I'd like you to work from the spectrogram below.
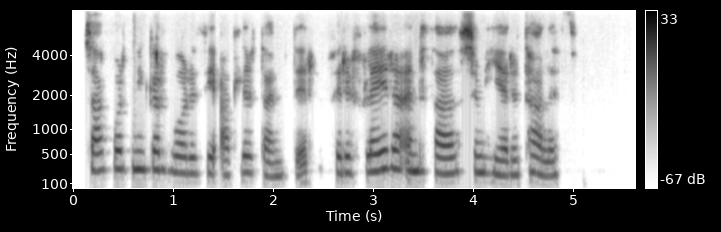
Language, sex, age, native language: Icelandic, female, 18-19, Icelandic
